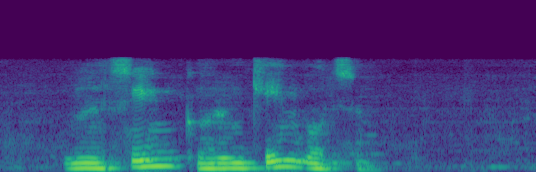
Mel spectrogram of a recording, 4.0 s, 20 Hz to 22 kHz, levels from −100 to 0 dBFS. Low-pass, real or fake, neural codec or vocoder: 5.4 kHz; fake; codec, 32 kHz, 1.9 kbps, SNAC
